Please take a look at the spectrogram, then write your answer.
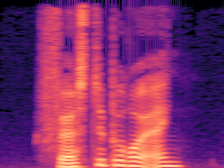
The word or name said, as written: førsteberøring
